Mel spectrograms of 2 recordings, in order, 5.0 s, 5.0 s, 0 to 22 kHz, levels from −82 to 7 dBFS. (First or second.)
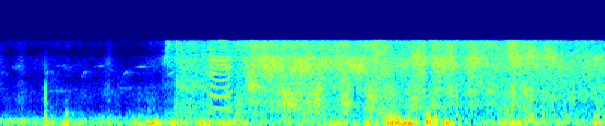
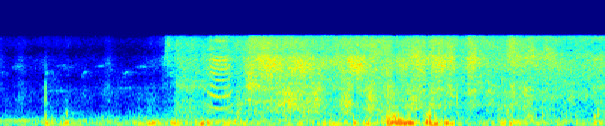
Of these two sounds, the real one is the first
